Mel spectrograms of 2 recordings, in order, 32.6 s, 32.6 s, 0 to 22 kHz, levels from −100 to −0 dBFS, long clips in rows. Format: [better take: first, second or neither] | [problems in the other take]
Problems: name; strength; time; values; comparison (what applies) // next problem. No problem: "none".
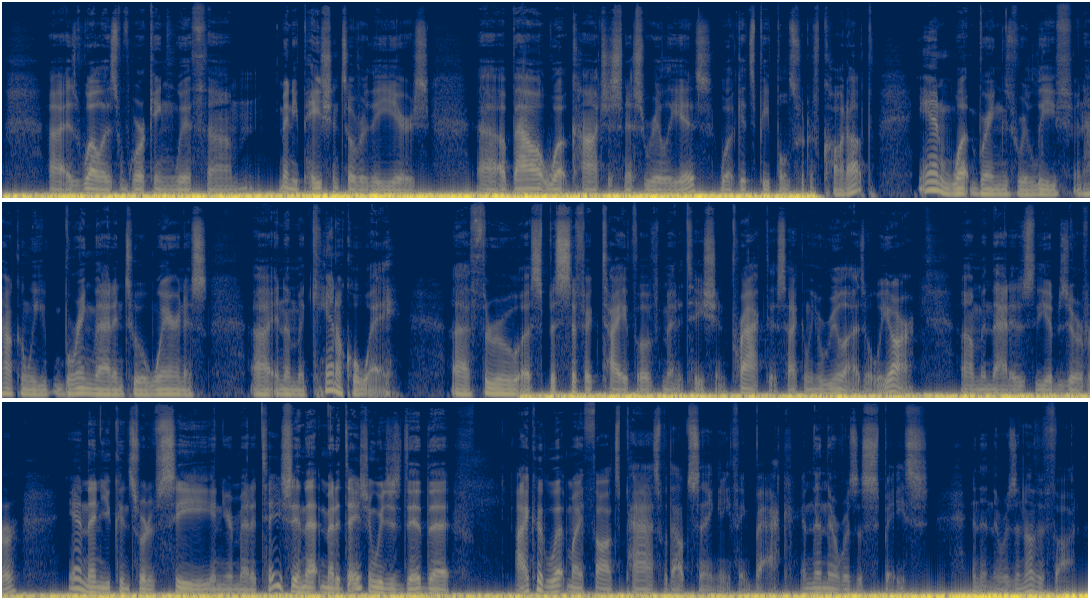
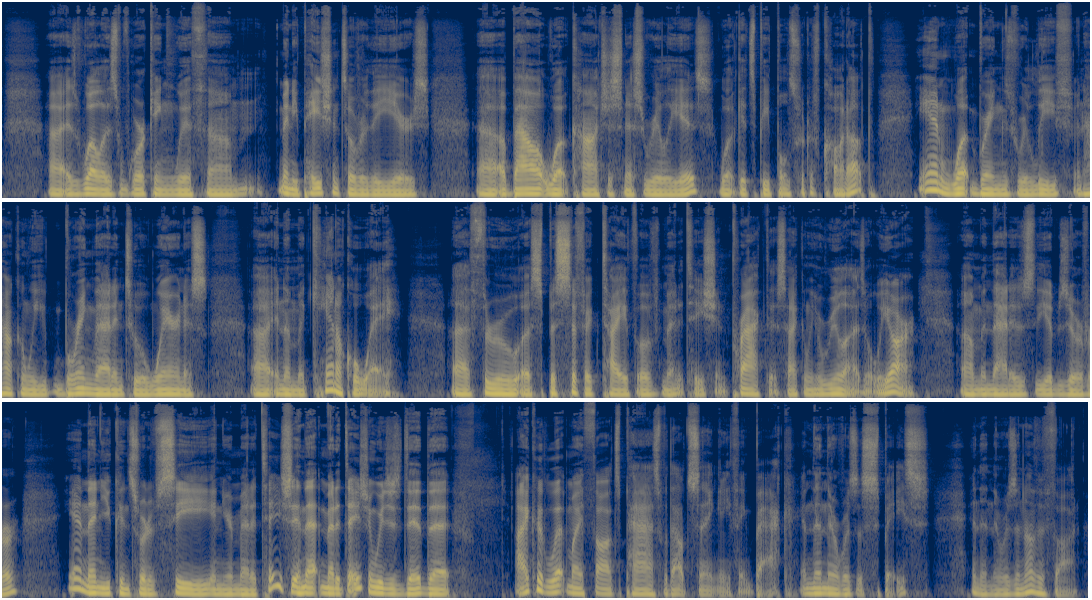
second | low rumble; loud; until 8 s and from 16 s on; 8 dB below the speech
